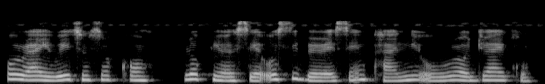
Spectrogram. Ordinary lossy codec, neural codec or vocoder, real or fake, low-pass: none; codec, 16 kHz, 16 kbps, FunCodec, trained on Chinese and English, 50 frames a second; fake; none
